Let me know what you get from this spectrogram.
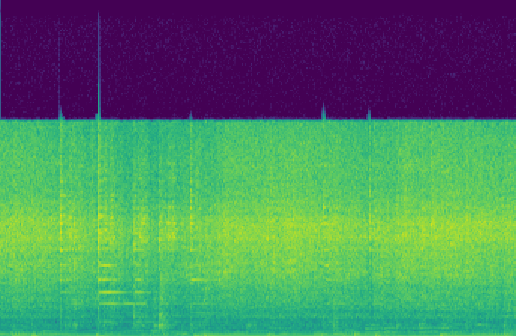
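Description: Onions, tomatoes and ginger-garlic paste sizzling steadily in a metal kadai while a metal spatula stirs and scrapes against the pan, with a few ringing clinks of the spatula on the pan between about one and two seconds in.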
